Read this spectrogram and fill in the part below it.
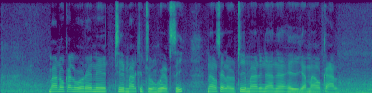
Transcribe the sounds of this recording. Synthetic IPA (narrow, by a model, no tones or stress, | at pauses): manɔkalwɔɾɛnɪtʰimarkituŋɡuɛfsi | naɔsɛlaɔtimaɾɲaɲaeiɡamaɔkal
